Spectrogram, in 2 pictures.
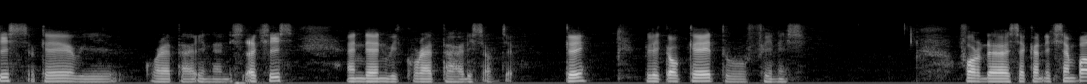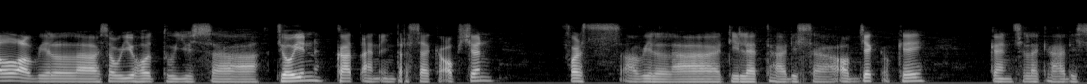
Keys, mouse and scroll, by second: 0.8 click, 4.4-5.1 scroll up 1, 5.1-6.4 scroll down 1, 7.4 click, 8.3 middle click, 17.2 click.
